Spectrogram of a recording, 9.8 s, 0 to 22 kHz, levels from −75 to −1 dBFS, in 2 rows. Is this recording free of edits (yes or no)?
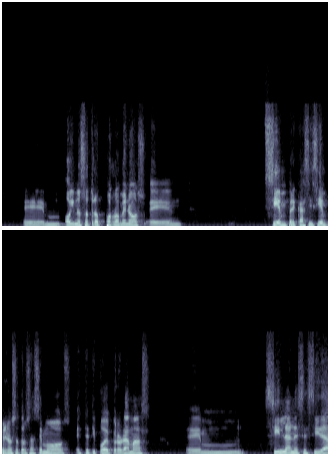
yes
